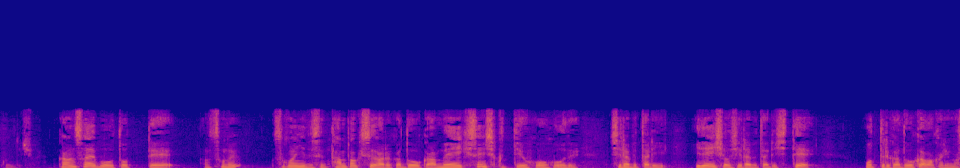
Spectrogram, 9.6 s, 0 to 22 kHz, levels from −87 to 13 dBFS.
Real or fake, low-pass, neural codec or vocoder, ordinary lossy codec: real; none; none; none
